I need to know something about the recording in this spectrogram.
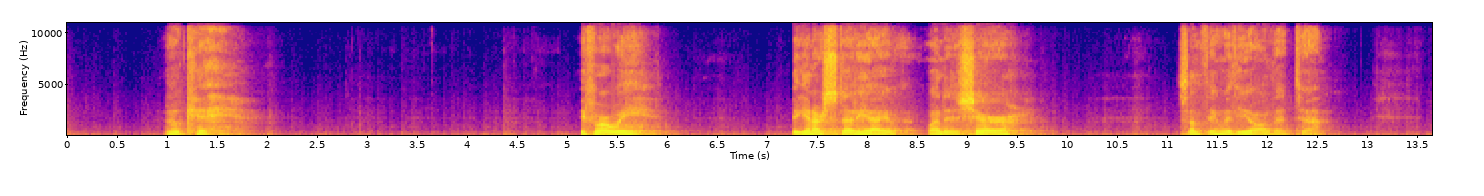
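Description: An older man speaks slowly into a microphone, with pauses.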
